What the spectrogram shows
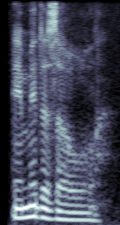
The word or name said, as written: imidazole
